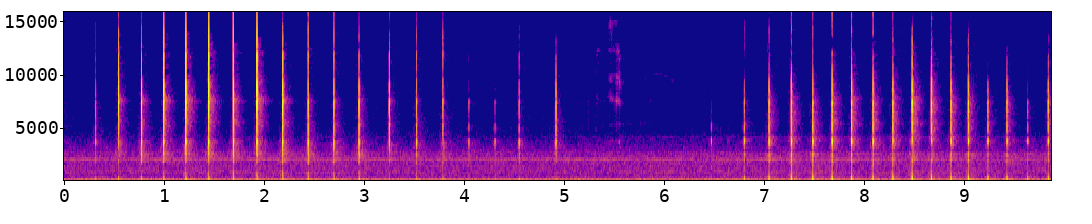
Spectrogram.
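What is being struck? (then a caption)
Pair of thin wooden chopsticks. A pair of thin, solid wooden chopsticks is tapped and clicked against each other by hand in front of a microphone. About thirty short, dry, bright clicks come in quick runs, with a quieter stretch in the middle. A steady low hum sits underneath throughout.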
